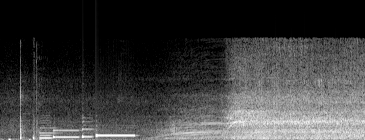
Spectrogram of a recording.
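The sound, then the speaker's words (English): A disc-shaped robotic vacuum cleaner, set on the floor, is switched on with a button: a few clicks and a quick series of electronic beeps, then a rising motor whine that settles into a steady, hissing whir. “Yes, a robotic vacuum. Yeah, robotic vacuum. It's a little noisy.”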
